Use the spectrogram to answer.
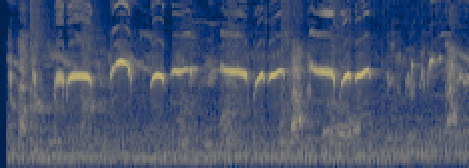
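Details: Chinese hwamei singing loud, clear whistled phrases, each a rising-then-falling slur, given in quick bursts separated by short pauses; a faint low hum underneath.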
